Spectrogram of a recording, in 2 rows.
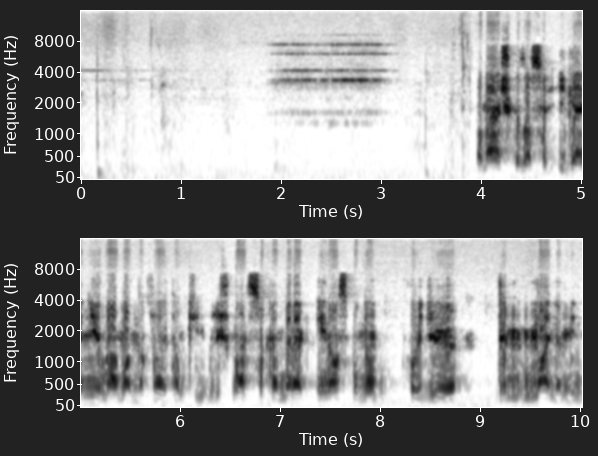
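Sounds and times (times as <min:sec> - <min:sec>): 
electronic telephone ringing: 0:01.8 - 0:03.3
speech: 0:04.1 - 0:10.0.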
